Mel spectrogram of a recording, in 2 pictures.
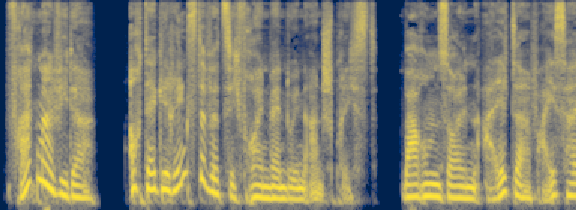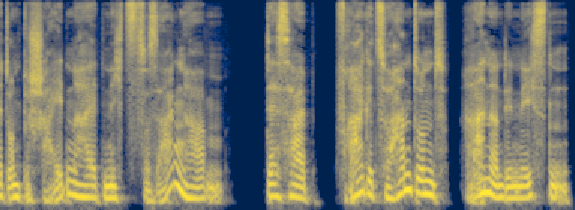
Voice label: Werbung Neutral

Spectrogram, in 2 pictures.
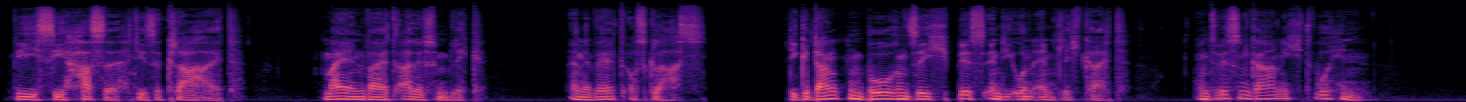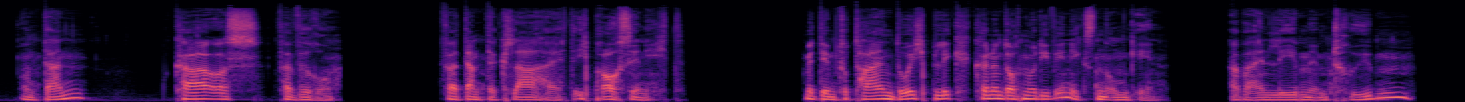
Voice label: Schauspiel, Energisch

